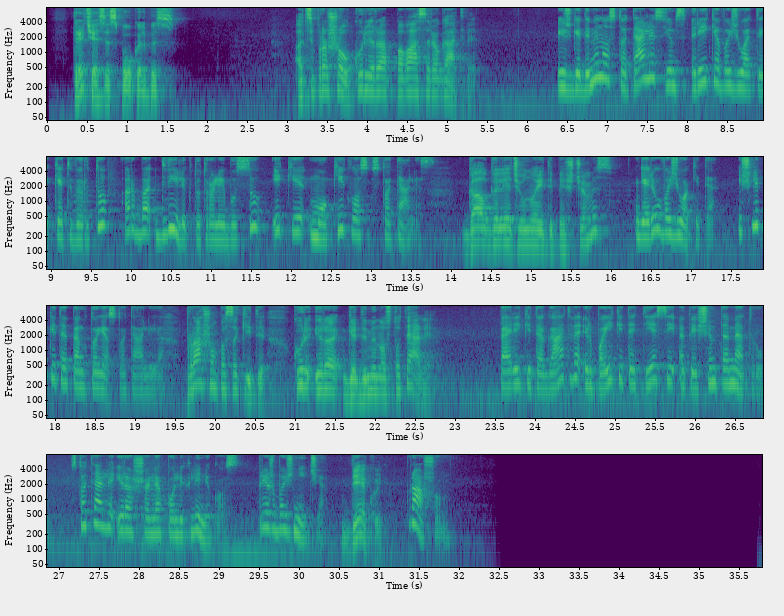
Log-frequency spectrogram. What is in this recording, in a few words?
Dialog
